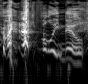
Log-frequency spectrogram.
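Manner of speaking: laughing. Real, not acted. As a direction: crack up as you say it. Laughing at dad's trick.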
